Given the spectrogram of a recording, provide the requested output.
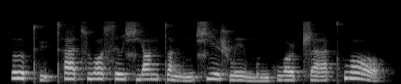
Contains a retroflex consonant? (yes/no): yes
